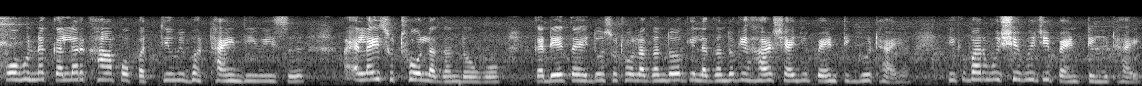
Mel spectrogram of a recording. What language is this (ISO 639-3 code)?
snd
